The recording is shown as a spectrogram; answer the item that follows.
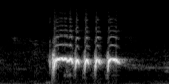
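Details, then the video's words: Local zebra dove singing vigorously, its song used as a lure to set other birds singing: one phrase of a long opening coo followed by four quick, clipped, hollow notes, then silence. "PERKUTUT LOKAL GACOR. COCOK UNTUK PANCINGAN"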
